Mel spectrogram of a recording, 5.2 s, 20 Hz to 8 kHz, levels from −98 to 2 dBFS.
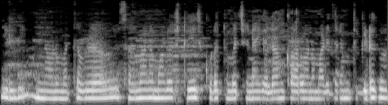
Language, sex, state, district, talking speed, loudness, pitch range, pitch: Kannada, female, Karnataka, Dharwad, 140 wpm, -16 LUFS, 210-230 Hz, 220 Hz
